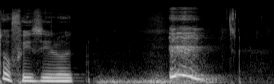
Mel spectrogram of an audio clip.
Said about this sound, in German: Da räusper ich mich an der Stelle nochmal.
